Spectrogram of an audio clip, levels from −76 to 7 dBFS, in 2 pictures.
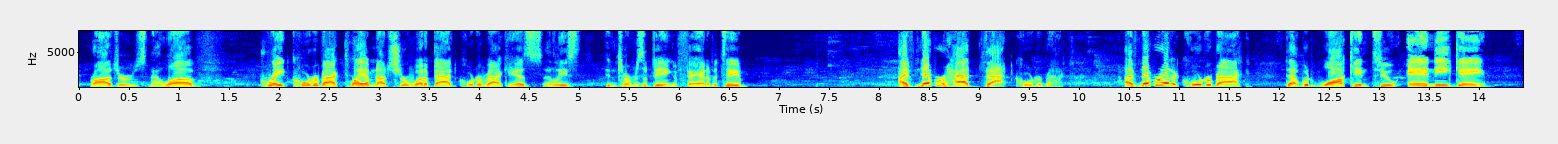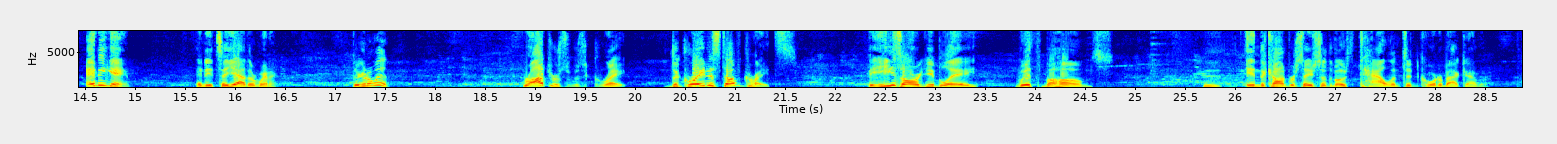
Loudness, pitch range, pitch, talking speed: -15 LUFS, 145-200 Hz, 175 Hz, 150 wpm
